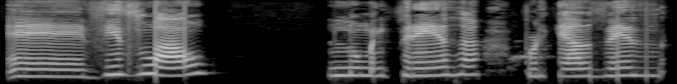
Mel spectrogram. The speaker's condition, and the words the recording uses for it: Cleft palate. Eu não tenho fôlego suficiente para encher uma bexiga.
